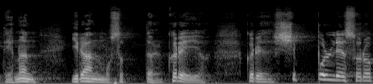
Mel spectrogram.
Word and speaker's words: 십볼렛: 영어로 보면 스펠링 하나 차이라 거기에 H가 들어갔느냐 안 들어갔느냐 SH냐 S냐 요 발음이에요.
